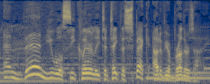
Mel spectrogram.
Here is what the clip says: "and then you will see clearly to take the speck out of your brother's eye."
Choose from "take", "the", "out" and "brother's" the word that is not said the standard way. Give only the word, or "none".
none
